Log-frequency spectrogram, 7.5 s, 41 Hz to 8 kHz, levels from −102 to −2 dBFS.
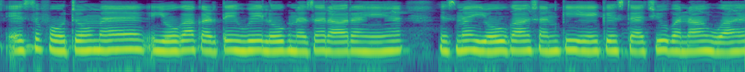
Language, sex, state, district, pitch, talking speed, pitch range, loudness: Hindi, female, Bihar, Begusarai, 195 Hz, 155 wpm, 190-205 Hz, -19 LUFS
